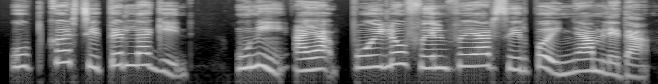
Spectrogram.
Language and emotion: Santali, neutral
